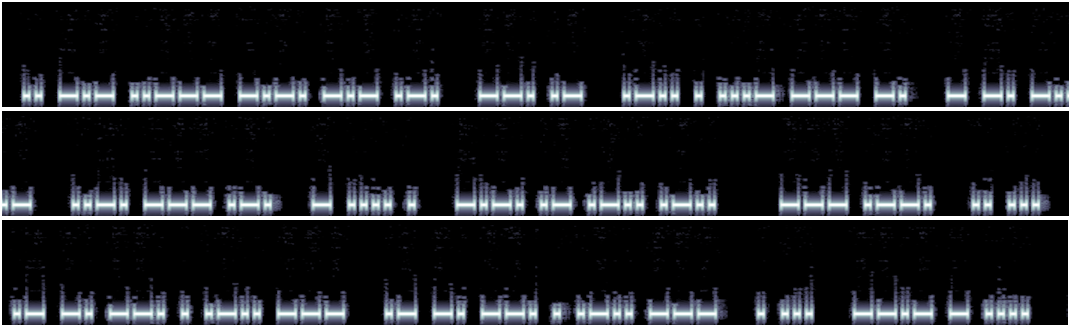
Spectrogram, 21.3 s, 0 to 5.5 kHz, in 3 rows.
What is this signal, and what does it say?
Morse code, heard as a keyed tone, about 30 wpm, 600 Hz. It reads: IK2CKR GA LEVON TNX FOR THE CALL OP IS ANGELO ANGELO ES QTH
